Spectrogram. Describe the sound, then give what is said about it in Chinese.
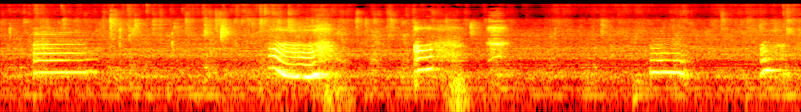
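Bath water sloshes and splashes in a tub while someone is being bathed, in soft intermittent movements with several brief tonal bursts between quieter stretches. “帮我洗吧，我好好洗啊！哎，你别说，别人帮你洗澡的感觉还挺舒服的”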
